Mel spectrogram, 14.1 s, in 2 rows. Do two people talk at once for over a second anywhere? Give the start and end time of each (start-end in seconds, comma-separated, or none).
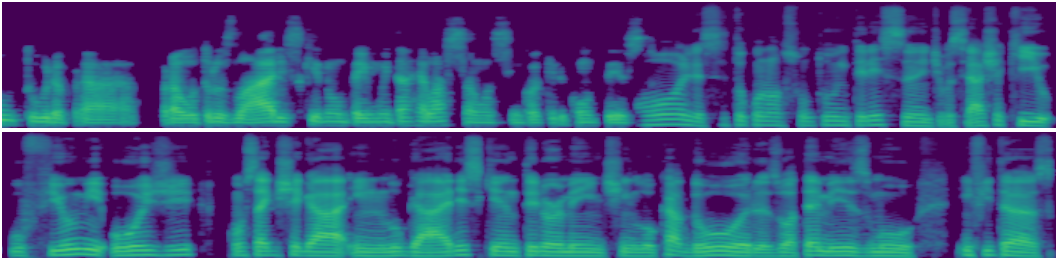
none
